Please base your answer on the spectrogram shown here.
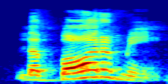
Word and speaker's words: lobotomy: treat some mental disorder let us look at the phonetic note lo bought of me and then let's combine it lobotomy it will be helpful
